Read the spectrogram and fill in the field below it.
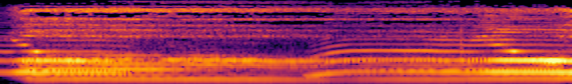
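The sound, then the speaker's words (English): A person imitates a kitten's meow, one long, drawn-out wavering call that dips and rises midway, loud, with nothing else around it. “And on the inside, from the inside of the box, I heard, meow. Meow.”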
